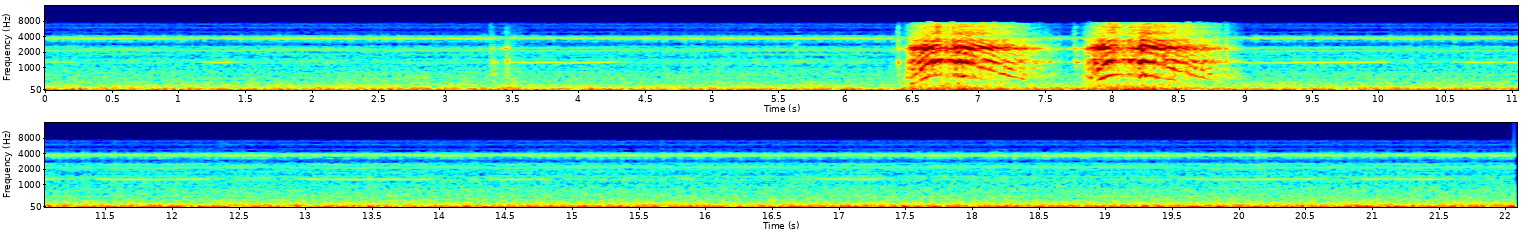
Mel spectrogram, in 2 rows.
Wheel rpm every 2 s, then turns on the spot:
0, 0, 0, 40, 20, 0, 0, 0, 0, 0, 0.
none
